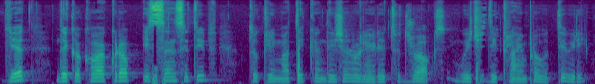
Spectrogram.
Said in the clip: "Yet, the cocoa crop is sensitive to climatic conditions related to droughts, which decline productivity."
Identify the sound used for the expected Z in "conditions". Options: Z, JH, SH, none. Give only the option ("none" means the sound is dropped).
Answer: none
